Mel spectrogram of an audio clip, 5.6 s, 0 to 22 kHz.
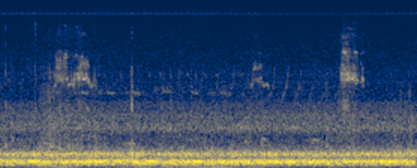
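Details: Nest-cam sound of Eastern screech owl owlets during a feeding at 7:04 am on 11 April 2016; two widely spaced harsh hissing rasps and a softer one between, over a constant low drone.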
